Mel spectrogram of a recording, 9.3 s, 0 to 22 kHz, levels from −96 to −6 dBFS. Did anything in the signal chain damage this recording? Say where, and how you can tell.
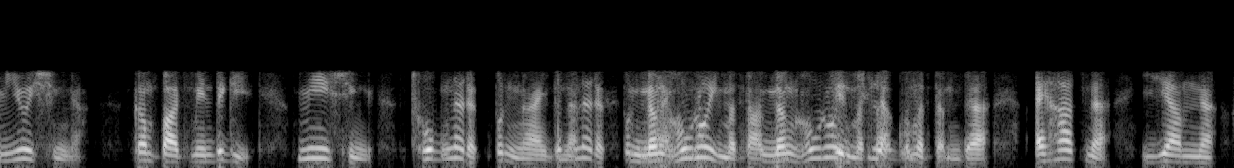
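Yes. At the codec stage, G.723.1 coding runs throughout: nothing above 3.8 kHz, a hoarse, muffled sound and smeared consonants, which fits a heavily compressed 6.3 kbit/s stream.

From 4.18 to 6.90 s, a doubled audio track appears: a dry, full-band copy about 5 dB down trails by roughly a second, likely from an edit or a second capture path.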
